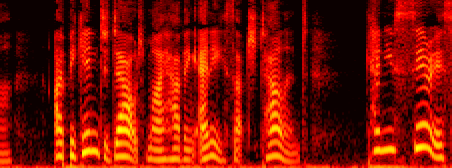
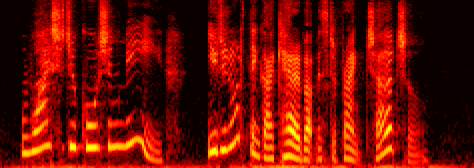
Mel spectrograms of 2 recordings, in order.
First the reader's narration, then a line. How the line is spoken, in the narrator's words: cried Harriet, colouring and astonished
